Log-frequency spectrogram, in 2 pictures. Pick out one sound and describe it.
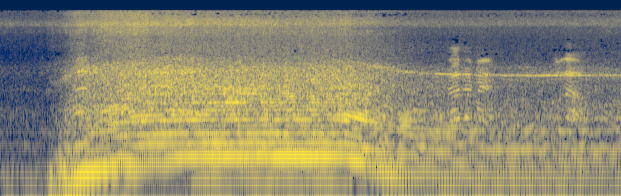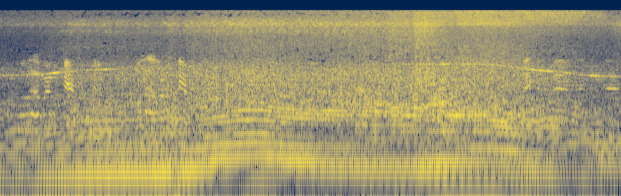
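A boat motor drones loudly, rising and falling in pitch.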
